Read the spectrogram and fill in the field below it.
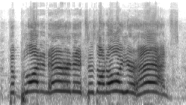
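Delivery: high, loud shouted blame; screamed accusation. Acted. Singer screaming blame at the audience, shouted. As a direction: hurl it at the crowd. Repeated ranted line.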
